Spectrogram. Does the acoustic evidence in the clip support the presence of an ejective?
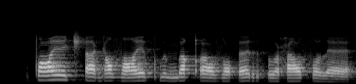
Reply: yes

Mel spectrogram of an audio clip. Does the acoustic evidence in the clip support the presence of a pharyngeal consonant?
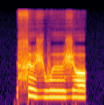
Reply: no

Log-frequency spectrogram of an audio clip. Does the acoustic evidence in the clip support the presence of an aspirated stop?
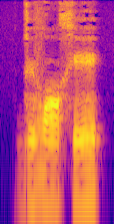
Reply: no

